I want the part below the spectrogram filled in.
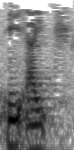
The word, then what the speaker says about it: Ehud: Enhud, Ehud, and Shamgar, Shamgar.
